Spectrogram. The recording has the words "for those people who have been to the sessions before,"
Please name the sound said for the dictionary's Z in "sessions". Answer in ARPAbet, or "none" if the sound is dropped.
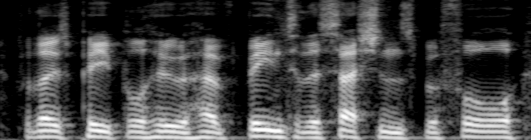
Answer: Z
